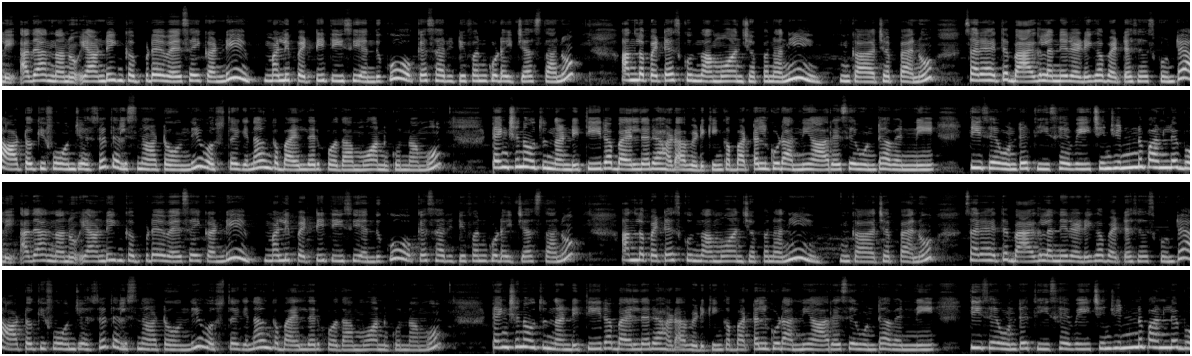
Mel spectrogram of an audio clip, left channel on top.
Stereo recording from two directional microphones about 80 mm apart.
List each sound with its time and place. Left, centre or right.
0.0 s speech: left
8.4 s speech: left
13.6 s speech: left
21.8 s speech: left
22.1 s speech: left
